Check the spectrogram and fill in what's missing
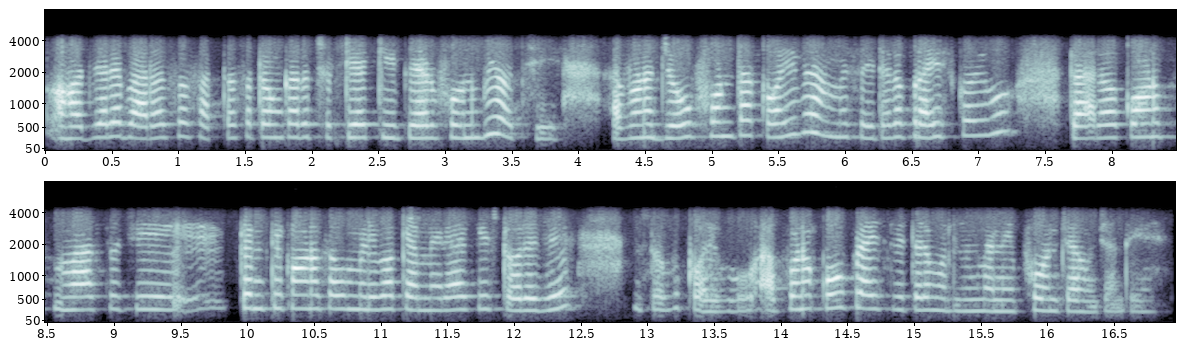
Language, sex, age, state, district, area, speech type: Odia, female, 18-30, Odisha, Bhadrak, rural, conversation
